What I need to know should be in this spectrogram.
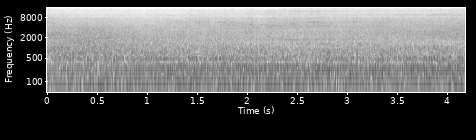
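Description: A motorbike engine hums as it passes nearby.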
